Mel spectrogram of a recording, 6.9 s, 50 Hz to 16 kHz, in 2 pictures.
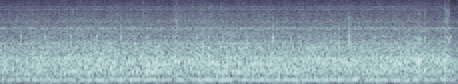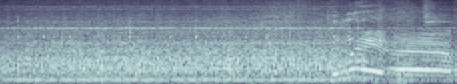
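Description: Boring machine cutting a connecting rod at 290 rpm, giving a steady mid-pitched mechanical hum with a constant tonal whine for the whole stretch, and a short rising squeal near the end.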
